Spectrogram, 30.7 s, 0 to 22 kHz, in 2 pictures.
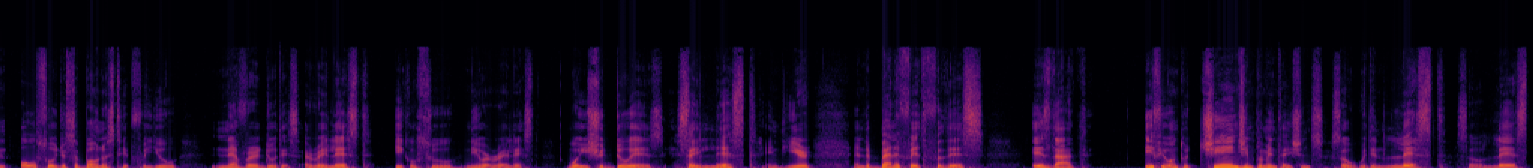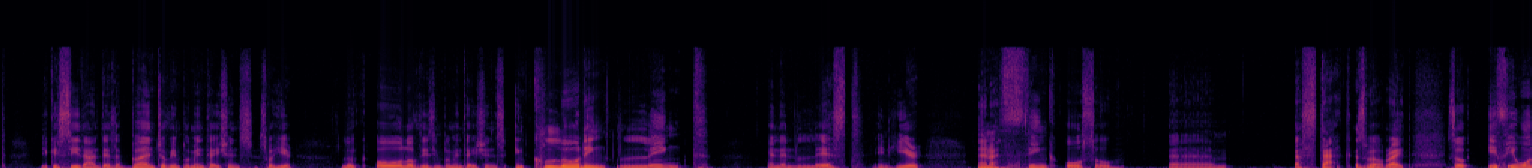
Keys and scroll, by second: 14.7 super+b, 22.0 super+b.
